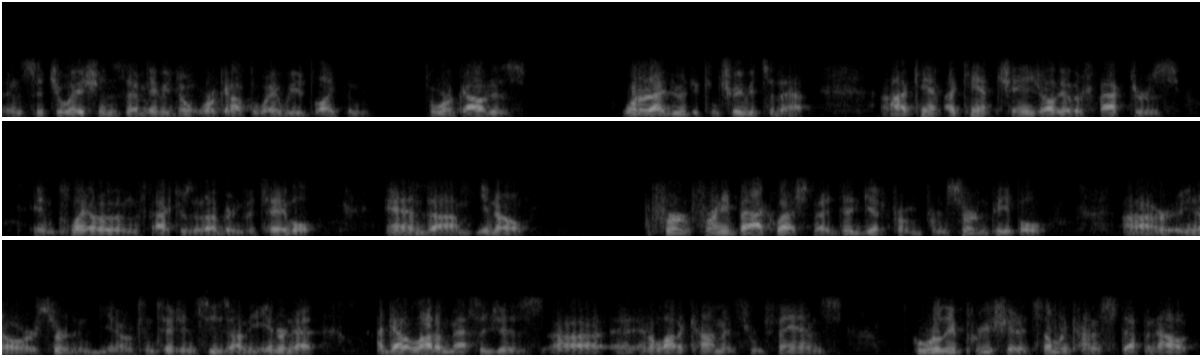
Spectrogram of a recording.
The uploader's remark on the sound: This is the full audio from the Impact Media call earlier today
